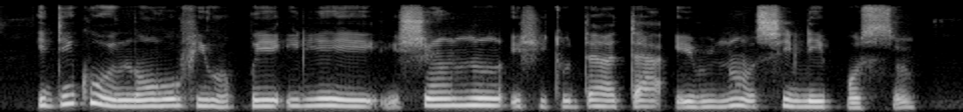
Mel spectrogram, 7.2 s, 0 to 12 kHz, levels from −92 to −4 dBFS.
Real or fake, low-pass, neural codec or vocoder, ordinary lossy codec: fake; 9.9 kHz; autoencoder, 22.05 kHz, a latent of 192 numbers a frame, VITS, trained on one speaker; none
